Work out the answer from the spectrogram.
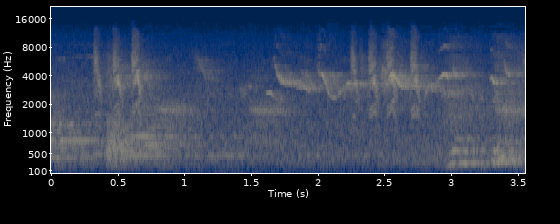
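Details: Brahminy myna attacking house sparrows at their nest; a busy jumble of varied whistled, chattering and harsh notes, some sliding, at middle to high pitch, over soft background noise.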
